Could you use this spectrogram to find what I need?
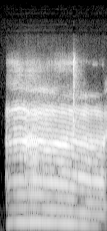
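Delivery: loud sudden aha exclamation; mock aha cry. Retelling the moment the statement clicked, loud aha.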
